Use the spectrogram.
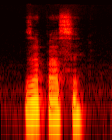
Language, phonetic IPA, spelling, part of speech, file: Polish, [zaˈpasɨ], zapasy, noun, LL-Q809 (pol)-zapasy.wav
